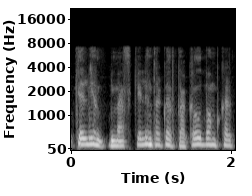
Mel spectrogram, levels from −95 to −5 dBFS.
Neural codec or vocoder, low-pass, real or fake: codec, 24 kHz, 1.5 kbps, HILCodec; 7.2 kHz; fake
